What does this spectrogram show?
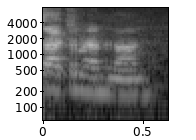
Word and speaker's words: Agamemnon: I'm so too mad to get it pronounced right. Akhenaten. No, it's Agamemnon.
